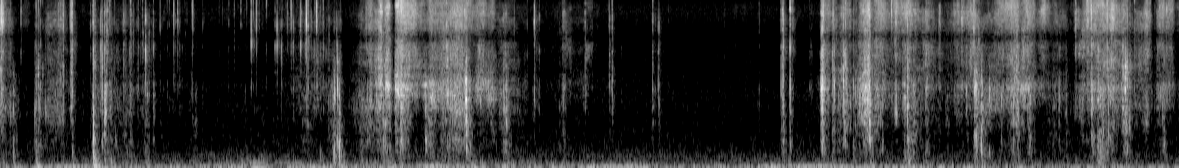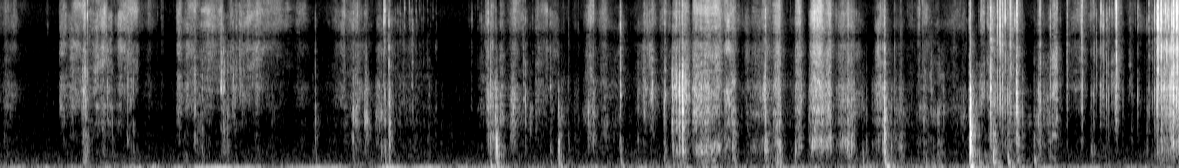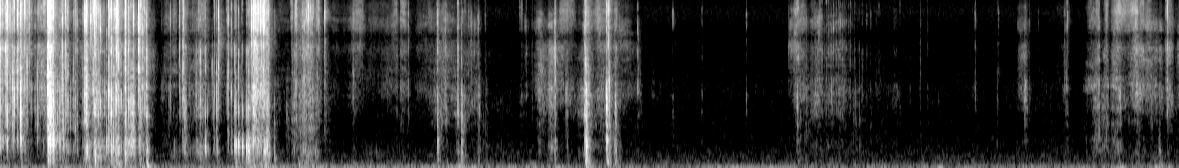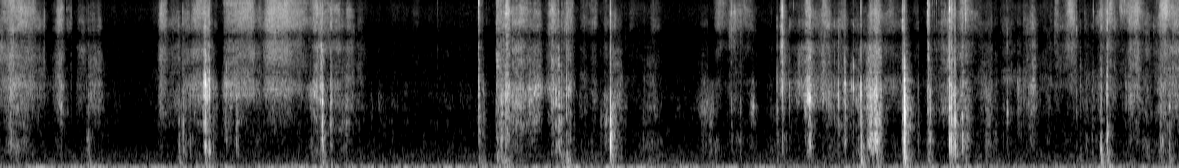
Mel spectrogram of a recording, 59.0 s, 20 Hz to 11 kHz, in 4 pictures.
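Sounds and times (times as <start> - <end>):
packaging crinkling and tearing: 27.1 - 33.6.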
